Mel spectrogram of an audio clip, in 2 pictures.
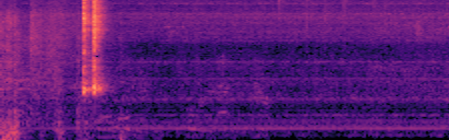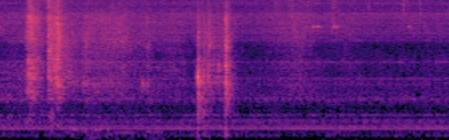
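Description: Quiet room tone with a steady low hum and a few brief, faint clicks and knocks: one about a second in, and two more around five and six and a half seconds in.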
